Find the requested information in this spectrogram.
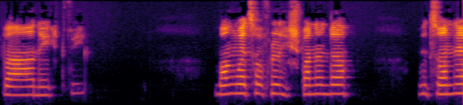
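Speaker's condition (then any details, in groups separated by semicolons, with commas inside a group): Spasticity from birth; multiple sclerosis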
